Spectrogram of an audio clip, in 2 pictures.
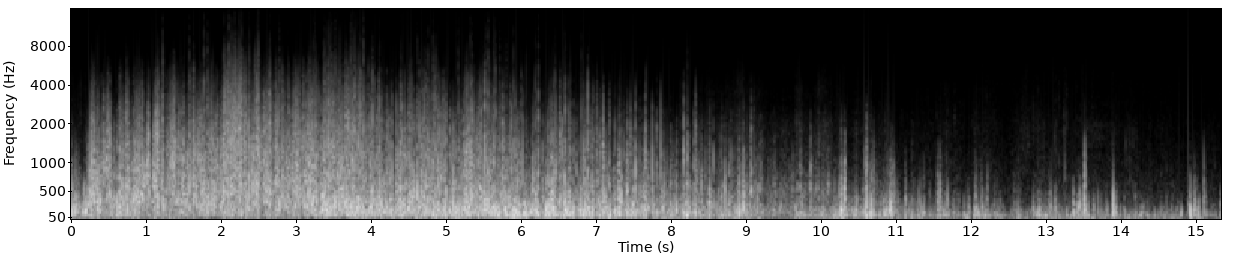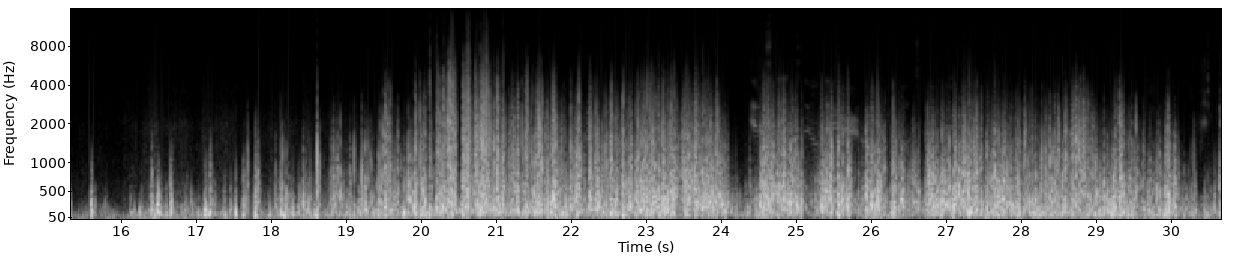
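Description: Strong gusting wind buffeting the microphone with a heavy, low rumbling roar. It is loud for the first several seconds, eases for a few seconds around the middle, then comes back strongly in further gusts.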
